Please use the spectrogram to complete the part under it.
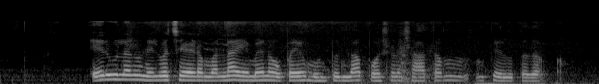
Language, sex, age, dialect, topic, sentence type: Telugu, female, 46-50, Telangana, agriculture, question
